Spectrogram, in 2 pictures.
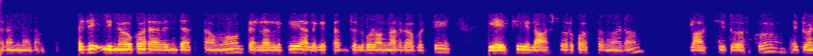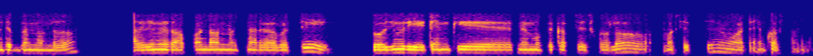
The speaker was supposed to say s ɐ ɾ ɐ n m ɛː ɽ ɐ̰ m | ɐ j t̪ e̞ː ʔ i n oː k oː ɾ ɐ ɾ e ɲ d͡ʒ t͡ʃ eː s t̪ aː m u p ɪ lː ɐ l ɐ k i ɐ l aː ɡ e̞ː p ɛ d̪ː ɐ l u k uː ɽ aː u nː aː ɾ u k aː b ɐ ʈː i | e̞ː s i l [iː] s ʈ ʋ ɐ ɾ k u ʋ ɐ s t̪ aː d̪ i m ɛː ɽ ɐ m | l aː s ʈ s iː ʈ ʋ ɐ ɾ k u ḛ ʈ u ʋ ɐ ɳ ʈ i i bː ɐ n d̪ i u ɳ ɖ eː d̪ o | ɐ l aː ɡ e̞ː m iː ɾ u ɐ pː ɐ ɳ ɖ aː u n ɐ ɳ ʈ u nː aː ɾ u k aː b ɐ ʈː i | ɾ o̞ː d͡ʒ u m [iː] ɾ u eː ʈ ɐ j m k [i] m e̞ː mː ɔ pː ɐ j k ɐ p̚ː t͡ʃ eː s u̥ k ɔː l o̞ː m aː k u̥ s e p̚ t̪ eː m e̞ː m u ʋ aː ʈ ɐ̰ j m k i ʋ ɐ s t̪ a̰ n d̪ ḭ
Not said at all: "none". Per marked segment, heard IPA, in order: aː, iː, i

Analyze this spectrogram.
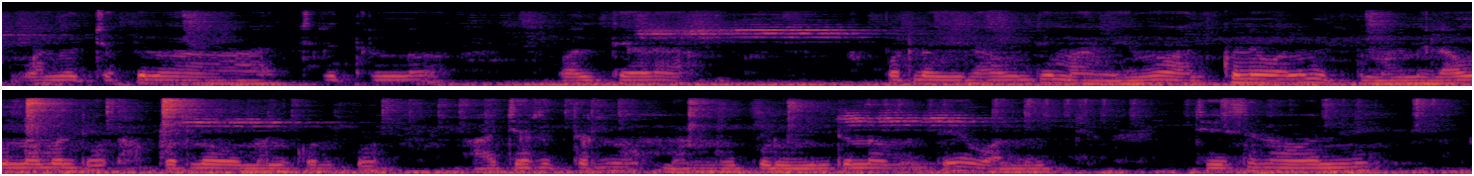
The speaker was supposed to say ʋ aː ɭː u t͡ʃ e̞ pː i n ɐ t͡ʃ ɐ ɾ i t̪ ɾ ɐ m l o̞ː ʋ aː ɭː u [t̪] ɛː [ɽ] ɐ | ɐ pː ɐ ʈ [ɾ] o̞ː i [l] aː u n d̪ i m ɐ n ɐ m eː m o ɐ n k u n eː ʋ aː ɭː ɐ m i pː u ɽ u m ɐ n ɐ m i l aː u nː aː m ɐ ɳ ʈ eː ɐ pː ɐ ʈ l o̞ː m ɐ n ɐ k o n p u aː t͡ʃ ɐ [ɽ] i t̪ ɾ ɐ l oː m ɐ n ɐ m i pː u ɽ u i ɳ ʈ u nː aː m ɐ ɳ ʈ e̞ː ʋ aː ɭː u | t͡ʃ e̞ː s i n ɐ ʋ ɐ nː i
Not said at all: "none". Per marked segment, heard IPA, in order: t̪, ɽ, l, l, ɾ

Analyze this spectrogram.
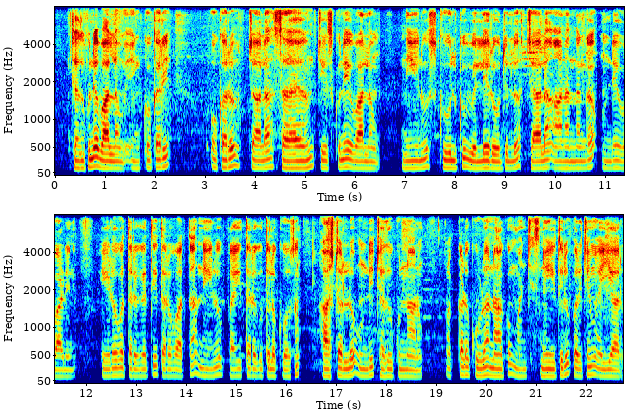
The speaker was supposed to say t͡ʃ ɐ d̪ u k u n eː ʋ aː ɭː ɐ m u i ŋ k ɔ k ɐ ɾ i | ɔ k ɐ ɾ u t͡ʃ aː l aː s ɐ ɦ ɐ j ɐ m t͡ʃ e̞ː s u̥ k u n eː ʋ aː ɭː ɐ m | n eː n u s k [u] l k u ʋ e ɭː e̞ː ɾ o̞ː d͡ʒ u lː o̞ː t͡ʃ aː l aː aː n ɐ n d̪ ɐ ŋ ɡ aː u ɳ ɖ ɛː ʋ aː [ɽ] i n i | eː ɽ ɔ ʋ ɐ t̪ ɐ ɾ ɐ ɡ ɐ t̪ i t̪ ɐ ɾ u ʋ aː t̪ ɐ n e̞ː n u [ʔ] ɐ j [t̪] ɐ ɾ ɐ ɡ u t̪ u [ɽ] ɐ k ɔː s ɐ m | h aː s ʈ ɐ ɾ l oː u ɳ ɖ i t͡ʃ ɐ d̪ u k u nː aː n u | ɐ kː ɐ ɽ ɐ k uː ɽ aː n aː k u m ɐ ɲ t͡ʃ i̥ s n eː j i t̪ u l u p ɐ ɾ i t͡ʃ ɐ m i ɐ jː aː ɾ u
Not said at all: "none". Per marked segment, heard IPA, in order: uː, ɽ, p, t̪, l

